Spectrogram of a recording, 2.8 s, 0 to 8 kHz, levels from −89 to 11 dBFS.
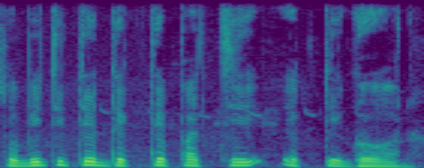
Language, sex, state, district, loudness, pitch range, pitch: Bengali, male, Assam, Hailakandi, -16 LUFS, 120-150 Hz, 140 Hz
